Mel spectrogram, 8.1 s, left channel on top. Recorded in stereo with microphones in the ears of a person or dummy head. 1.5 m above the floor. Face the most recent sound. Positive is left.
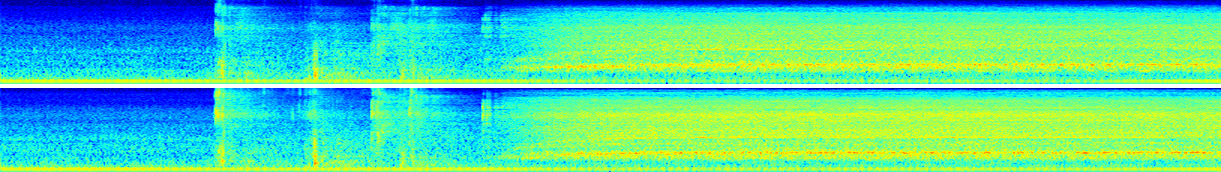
turn(degrees=-35)  # may be behind; listen again after turning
